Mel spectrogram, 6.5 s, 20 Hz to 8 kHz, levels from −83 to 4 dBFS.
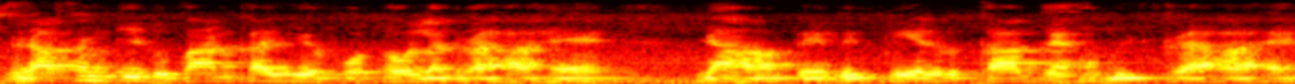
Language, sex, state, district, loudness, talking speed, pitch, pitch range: Hindi, male, Rajasthan, Bikaner, -11 LUFS, 150 wpm, 115 Hz, 115-120 Hz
